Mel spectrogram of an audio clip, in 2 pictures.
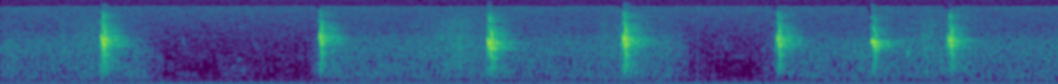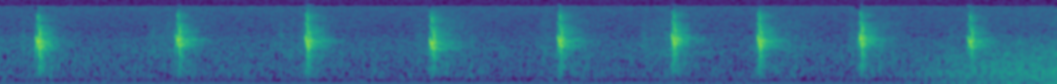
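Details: Three-week-old yellow-bellied marmots in their nest in the Rocky Mountains, eyes almost open, test their voices with sharp, high chirps, about sixteen in ten seconds at a fairly even pace, over a quiet background.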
